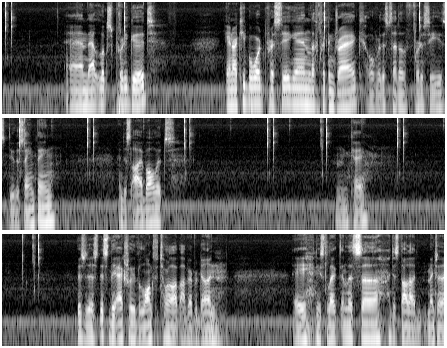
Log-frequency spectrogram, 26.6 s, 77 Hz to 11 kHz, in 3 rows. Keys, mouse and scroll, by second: 4.5 a, 5.5 c, 9.3 click, 23.1 a, 23.7 Tab.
